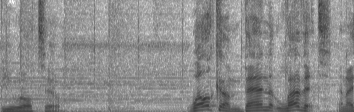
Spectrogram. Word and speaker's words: Leavitt: i can't even get mad at people for pronouncing it leave it because it is spelt like that yeah but it is pronounced uh levitt okay perfect so ben levitt social media expert or how what do you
